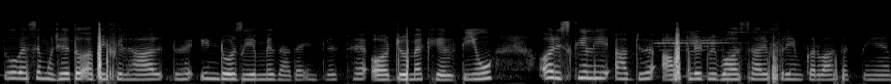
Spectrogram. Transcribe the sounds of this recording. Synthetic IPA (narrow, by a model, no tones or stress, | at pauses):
t̪oʋɛːsemʊd͡ʒʱet̪oɐbʱifɪlɦaːld͡ʒoːɦɛʔɪ̃ɳɖoːɾsɡeːmːẽzjaːd̪aɪ̃ɳʈɾɛsʈɦɛʔɔːɾd͡ʒoːmɛ̃ːkʰeːlt̪iɦũɔːɾɪskelieʔaːp̚d͡ʒoːɦɛʔaːpʈleːʈbʱibɔɦʊt̪saːɾefɾeːmkɐɾʋaːsɐk̚t̪eɦɛ̃ː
